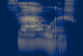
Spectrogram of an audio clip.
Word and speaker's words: flour: his shirt FL ya tulisannya memang FL flower ya tapi cara membacanya bukan flower FL cara membacanya seperti kita menyebut bunga dalam bahasa Inggris apa bunga flower ya sama ya flower Jack has been making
